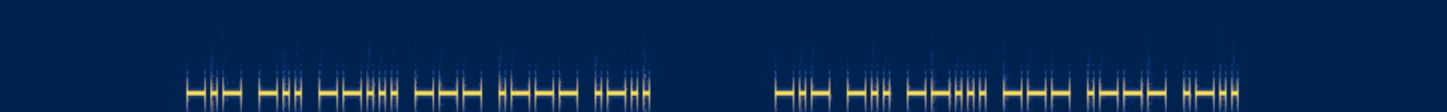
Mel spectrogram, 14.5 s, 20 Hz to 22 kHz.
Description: Morse code, heard as a keyed tone, about 20 wpm, 700 Hz. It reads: KD7OJL KD7OJL
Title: USA Call Signs - 6 Characters - Repeated 2x - 20wpm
